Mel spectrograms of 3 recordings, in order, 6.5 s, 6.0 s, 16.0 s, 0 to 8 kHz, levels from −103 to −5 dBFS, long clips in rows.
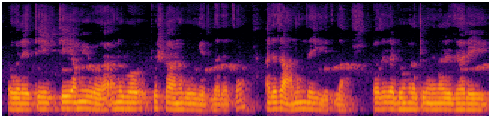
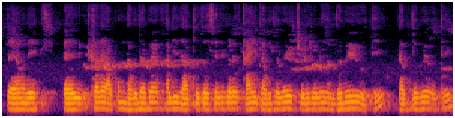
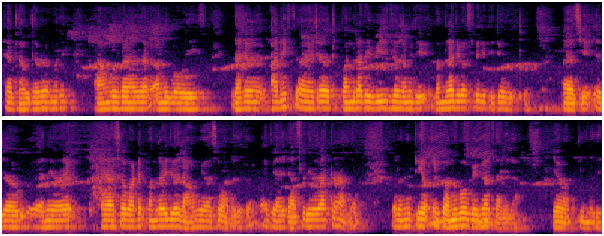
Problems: none marked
